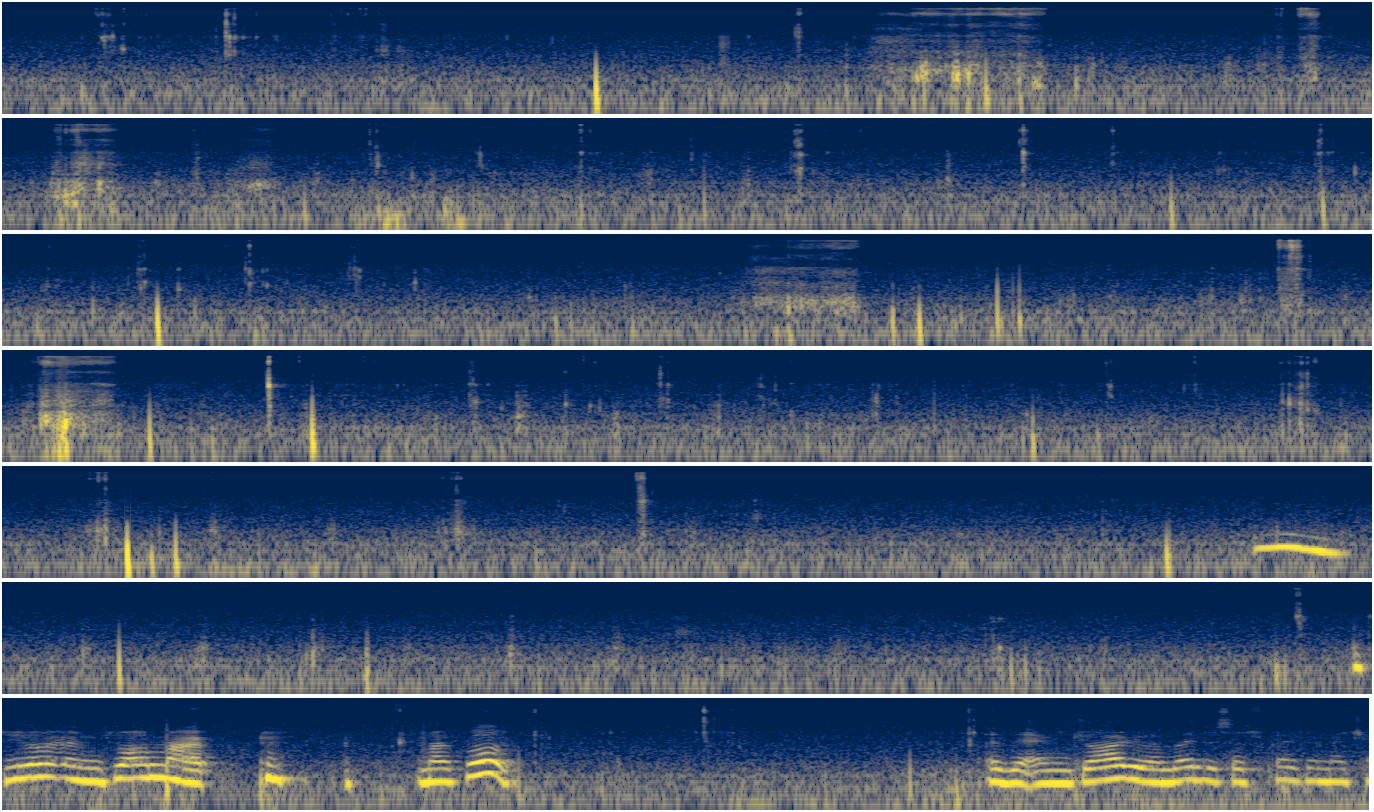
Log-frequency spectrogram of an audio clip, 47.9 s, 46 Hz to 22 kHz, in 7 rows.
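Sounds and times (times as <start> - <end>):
person chewing food: 0.4 - 2.1, 6.1 - 16.4, 19.7 - 21.2, 21.8 - 29.8, 30.6 - 31.3, 34.6 - 37.8, 43.0 - 44.9.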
